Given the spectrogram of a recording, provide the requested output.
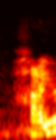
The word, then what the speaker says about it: Hyer: I pronounced it correct, right? H-Y-E-R? Hyer? Hyer.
